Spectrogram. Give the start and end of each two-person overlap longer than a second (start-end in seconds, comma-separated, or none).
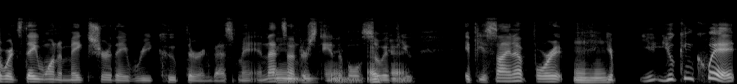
2.8-4.1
